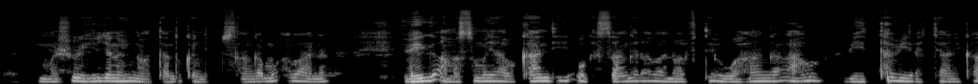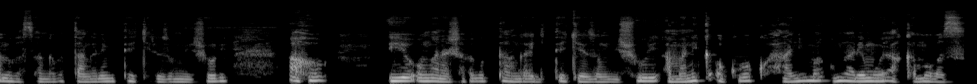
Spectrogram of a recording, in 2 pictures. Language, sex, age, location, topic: Kinyarwanda, male, 18-24, Kigali, health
